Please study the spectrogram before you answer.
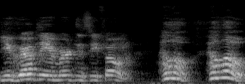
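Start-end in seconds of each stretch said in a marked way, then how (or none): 1.6-2.5 high, loud calling out. Narrating a second-person story, the hero shouts into the emergency phone. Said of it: "You shout into the receiver".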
